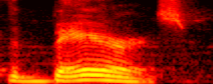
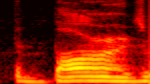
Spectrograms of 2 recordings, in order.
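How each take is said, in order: First: "Baird's" with the vowel of "air"; "Baird's" pronunciation. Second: "Bards" with an open "ah"; "Bards" pronunciation. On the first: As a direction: say "Baird's" to rhyme with "cairds". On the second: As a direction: say "Bards" to rhyme with "cards". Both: Shown as a demonstration. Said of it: "whatever you wanna say it".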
